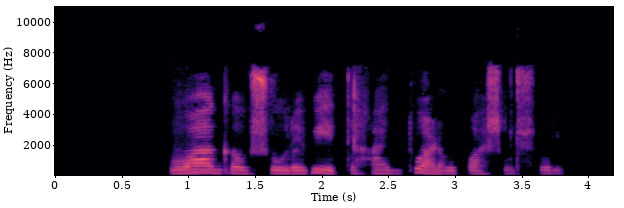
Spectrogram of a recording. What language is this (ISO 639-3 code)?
pus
